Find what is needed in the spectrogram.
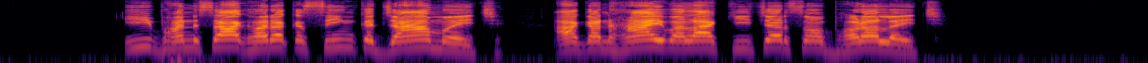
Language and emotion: Maithili, disgusted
